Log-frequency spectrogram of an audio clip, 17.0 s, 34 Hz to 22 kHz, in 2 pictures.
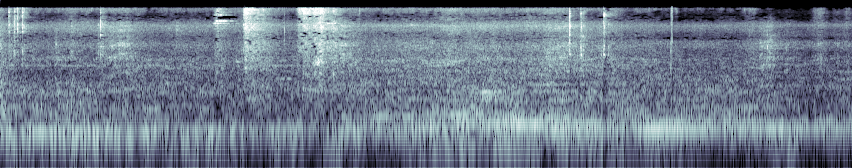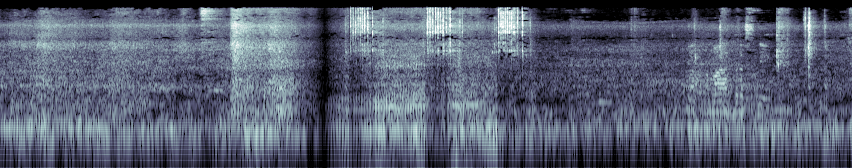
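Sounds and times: wrench clicking: 0:00.0 - 0:01.3, 0:05.6 - 0:06.8, 0:11.8 - 0:14.0, 0:16.3 - 0:16.9.

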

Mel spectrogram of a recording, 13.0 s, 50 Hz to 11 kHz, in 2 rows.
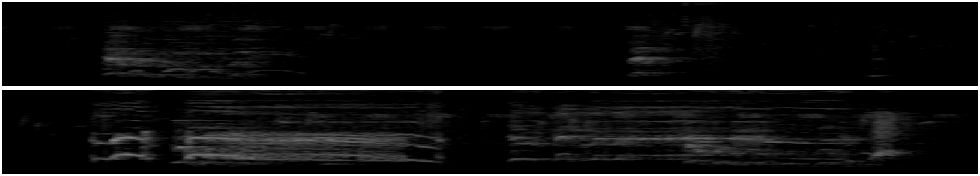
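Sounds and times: rooster crowing: 0:07.1 - 0:12.3.

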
